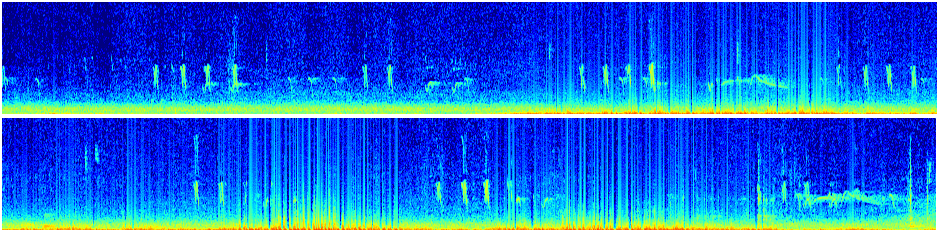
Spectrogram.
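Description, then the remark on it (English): A yellow male wild bird, the one of its flock not yet caught in a net, gives short, high-pitched calls in quick bursts of several notes, repeating throughout, soon partly buried under loud, rumbling wind noise. “I'm going to record that one bird that's not caught yet.”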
